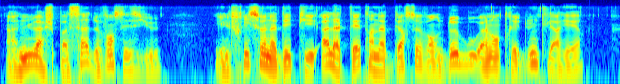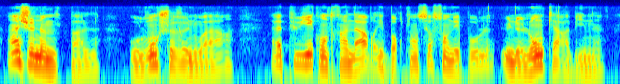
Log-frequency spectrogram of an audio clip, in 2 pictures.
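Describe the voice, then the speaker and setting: Low-voiced man narrating a novel. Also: no room sound. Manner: measured, expressive reading. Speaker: audiobook narrator. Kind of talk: scripted narration. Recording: dry, slightly dull recording.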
